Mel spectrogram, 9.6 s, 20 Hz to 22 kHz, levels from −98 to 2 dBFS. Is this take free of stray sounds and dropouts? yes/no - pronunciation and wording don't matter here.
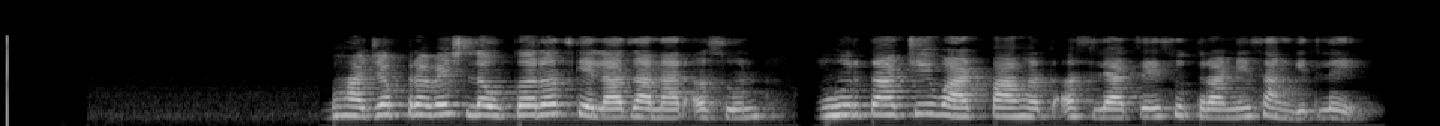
yes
